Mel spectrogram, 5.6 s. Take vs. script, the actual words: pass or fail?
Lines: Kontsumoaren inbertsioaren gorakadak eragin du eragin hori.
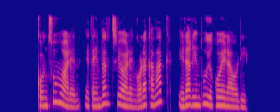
fail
